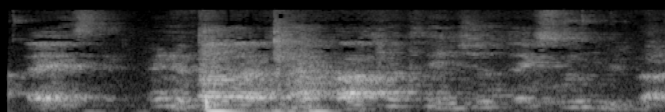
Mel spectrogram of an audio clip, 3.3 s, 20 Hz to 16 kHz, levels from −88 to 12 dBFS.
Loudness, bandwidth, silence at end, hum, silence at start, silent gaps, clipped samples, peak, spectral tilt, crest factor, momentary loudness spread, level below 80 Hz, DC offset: -21 LUFS; 11.5 kHz; 0 s; none; 0.05 s; none; under 0.1%; 0 dBFS; -5.5 dB/octave; 20 dB; 17 LU; -28 dBFS; under 0.1%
